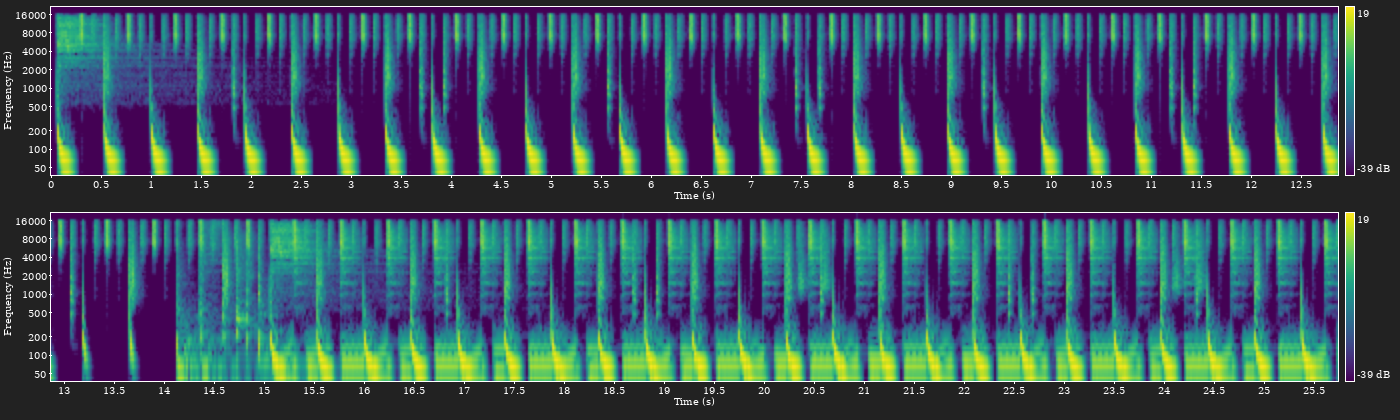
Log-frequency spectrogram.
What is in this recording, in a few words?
Tech House; Deejay Hit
